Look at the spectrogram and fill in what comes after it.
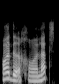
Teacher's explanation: Huruf dal sukun qalqalah memantul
